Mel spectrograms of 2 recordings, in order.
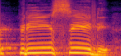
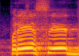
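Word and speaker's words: precede: इसे किस तरह पढ़ेंगे प्रीसीड प्रेड नहीं पढ़ना है प्रेड पढ़ोगे तो गलत हो जाएगा प्रेड नहीं पढ़ना है इसे प्रीसीड पढ़ना है प्रीसीड का मतलब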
